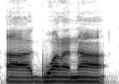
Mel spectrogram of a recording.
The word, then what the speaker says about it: guarana: Excuse me, he got perfect Portuguese pronunciation. – Yeah, guarana.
